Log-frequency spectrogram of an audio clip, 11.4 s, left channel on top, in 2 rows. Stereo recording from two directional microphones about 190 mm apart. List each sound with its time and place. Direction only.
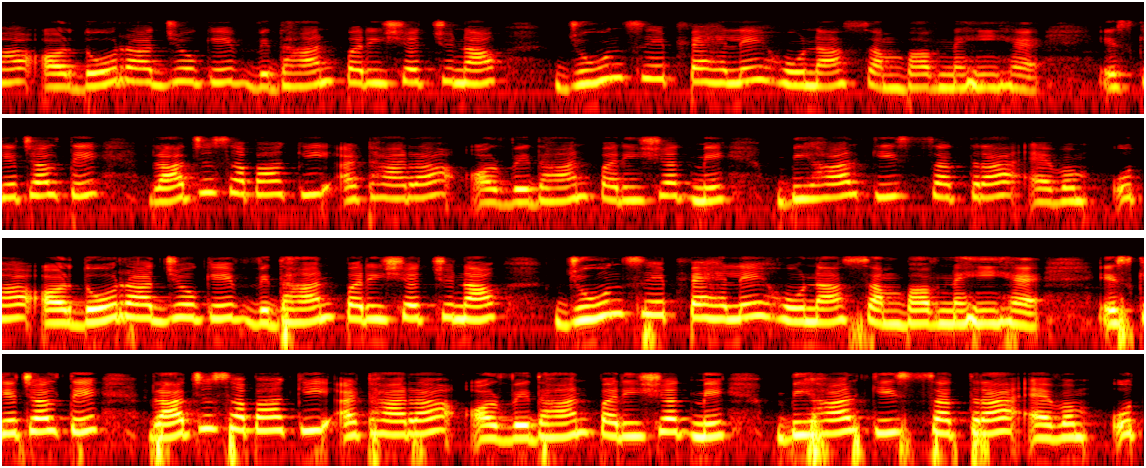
0.0 s a woman's voice: 35° right (ahead or behind)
